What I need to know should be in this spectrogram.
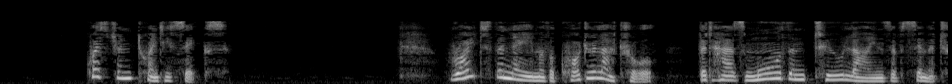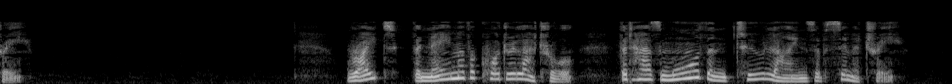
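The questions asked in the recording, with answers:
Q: Write the name of a quadrilateral that has more than two lines of symmetry.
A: Square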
